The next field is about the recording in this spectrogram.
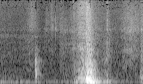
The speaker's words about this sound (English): Keep it in the plastic thing, and I'll, uh, you know, I'll just keep it in this drawer here, so no one, so it doesn't get damaged.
